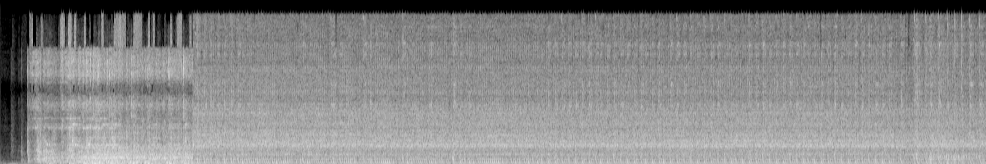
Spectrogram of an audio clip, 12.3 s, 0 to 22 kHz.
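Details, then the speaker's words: 1987 Toro Pro Line walk-behind mower, small single-cylinder engine during carburetor adjustment: catches and settles to a fast, slightly uneven buzz; firing back through the intake/carb, owner suspects valve adjustment may be needed. "it looks like it's firing back through the uh intake through the carb so that might be some valve adjustment that might need to happen"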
